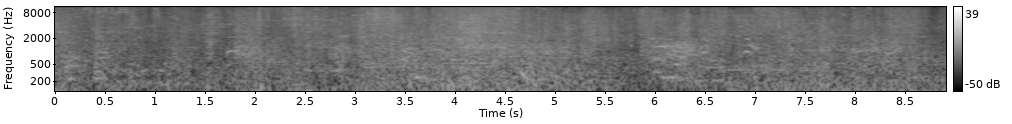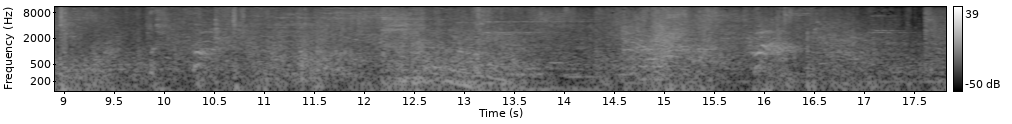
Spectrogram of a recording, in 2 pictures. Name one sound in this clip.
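Magic blasts whoosh and crackle in a hectic fight.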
